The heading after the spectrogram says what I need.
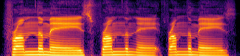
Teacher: the M kills the th it actually converts to an N from The Maze from the ma from The Maze he'll be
